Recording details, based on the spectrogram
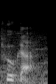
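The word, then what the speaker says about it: Pukë: It is not pronounced puke, it's pronounced puka.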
